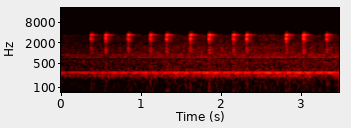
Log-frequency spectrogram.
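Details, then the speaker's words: Old hard drive: steady spinning hum with sharp, unevenly spaced ticks about two or three per second, from the heads crashing against the disc, a failing drive. "coming from inside your laptop or a desktop PC that's a bad sound as you know what that is is the heads crashing um against the disc"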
